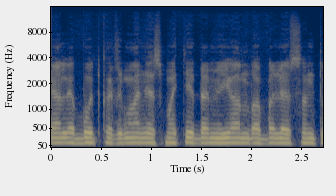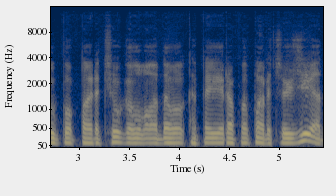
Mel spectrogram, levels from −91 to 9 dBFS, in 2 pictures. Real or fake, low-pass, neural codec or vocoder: fake; 14.4 kHz; codec, 44.1 kHz, 2.6 kbps, DAC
